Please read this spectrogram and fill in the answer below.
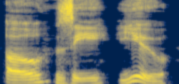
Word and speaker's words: OOO: O's is officially spelled with 3 O's, but in katakana it's spelled O-Z-U. Ozu. Oz. That's only meant to show how it's pronounced in Japanese, but even in the show, it's spelled with 3 O's.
